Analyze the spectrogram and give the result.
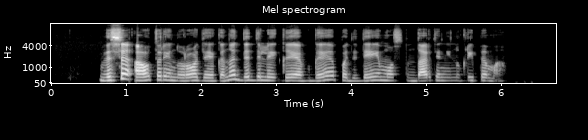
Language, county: Lithuanian, Kaunas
